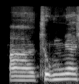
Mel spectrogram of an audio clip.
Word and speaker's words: Jongmyo: Is it right, Jongmyo Shrine, the right pronunciation or not? Jongmyo Shrine is right. Jongmyo Shrine, yes. Okay.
